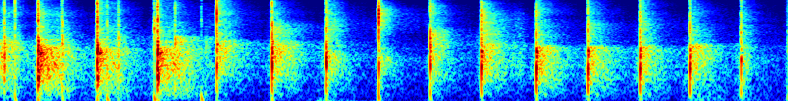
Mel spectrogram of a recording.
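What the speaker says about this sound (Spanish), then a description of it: "por favor, aplausos." Loud, crisp hand claps keep a steady, even beat, about fourteen in four seconds, as an audience claps in unison during an intro performance.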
